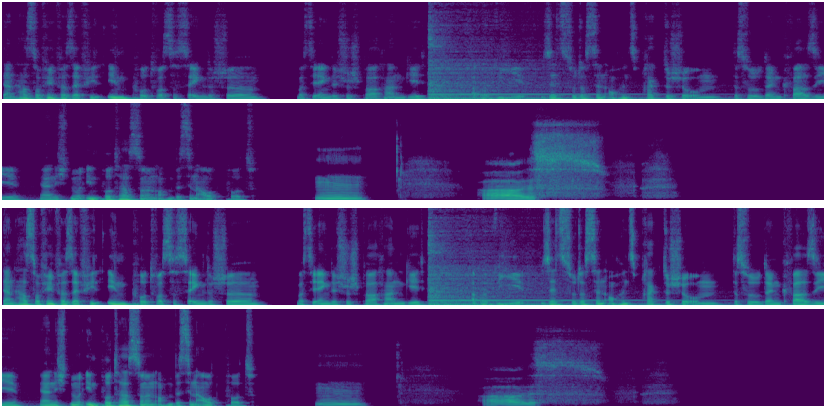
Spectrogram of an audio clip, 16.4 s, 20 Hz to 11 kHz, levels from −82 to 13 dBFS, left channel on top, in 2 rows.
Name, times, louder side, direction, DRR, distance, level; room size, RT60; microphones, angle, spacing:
voice 1, 0.0-2.6 3.0-4.4 4.7-10.7, right 4 dB, 70° right, 0.5 m, -30 dB
sound 1, 4.3-9.1, right 1 dB, 10° right, 0.4 m, -38 dB
voice 2, 11.4-11.8 13.0-14.2 14.7-15.0, left 6 dB, 70° left, 0.4 m, -33 dB
2.8 x 2.3 x 2.4 m
head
